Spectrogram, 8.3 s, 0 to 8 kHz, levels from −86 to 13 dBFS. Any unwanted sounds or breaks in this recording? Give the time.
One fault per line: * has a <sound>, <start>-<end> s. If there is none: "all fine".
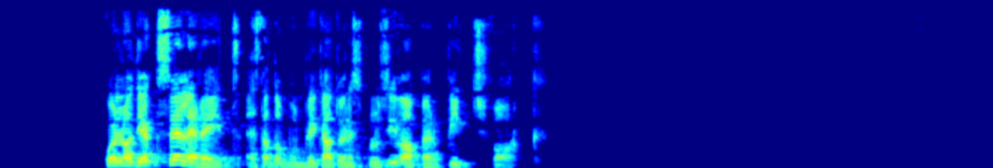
all fine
